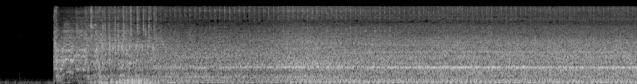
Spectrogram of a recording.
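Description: Fires straight away and settles to a steady, even drone with constant pitch; the generator is running smoothly and holding speed.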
